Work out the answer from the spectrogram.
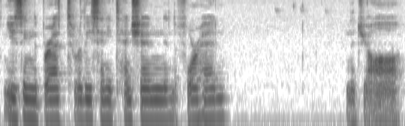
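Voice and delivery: soft meditation voice with long pauses; guided meditation. Real, not acted. Meditation teacher guiding runners to release tension, soft guided-meditation voice. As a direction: guide them gently into the breath, hushed and unhurried.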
